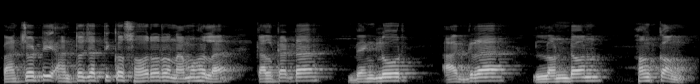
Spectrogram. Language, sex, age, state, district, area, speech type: Odia, male, 45-60, Odisha, Jajpur, rural, spontaneous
